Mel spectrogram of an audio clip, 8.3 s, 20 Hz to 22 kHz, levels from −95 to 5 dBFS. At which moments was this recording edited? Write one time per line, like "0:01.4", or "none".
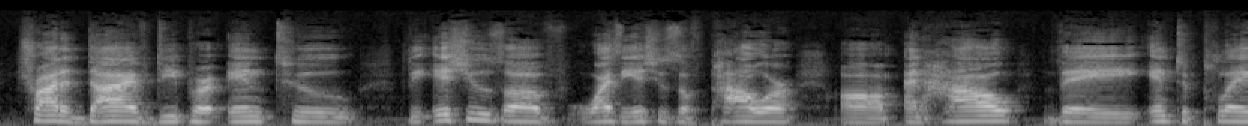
0:04.1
